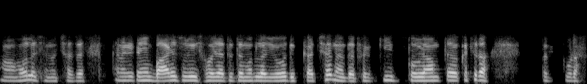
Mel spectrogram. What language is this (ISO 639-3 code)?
mai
